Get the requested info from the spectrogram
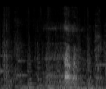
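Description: A husky gives a single short bark about a second in, over background music.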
